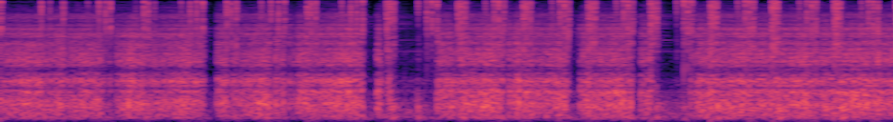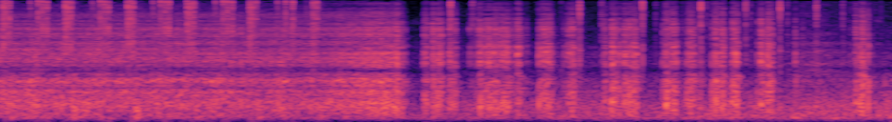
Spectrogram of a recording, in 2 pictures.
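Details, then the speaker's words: European-made RCA Victor AM/FM/shortwave portable transistor radio, rusty and moldy: steady hiss with rapid crackling ticks regardless of tuning, from bad germanium transistors in the preamp. "This is bad germanium transistors."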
